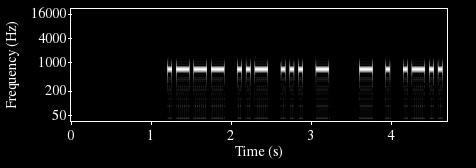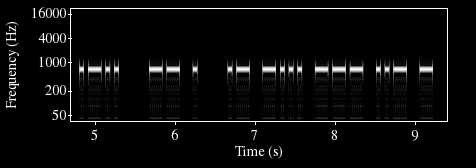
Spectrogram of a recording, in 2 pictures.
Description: Morse code, heard as a keyed tone, about 22 wpm, 700 Hz. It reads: JUST TELL ME ABOUT
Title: Sentences from Top 1000 Words - Review Part 1 - 22wpm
